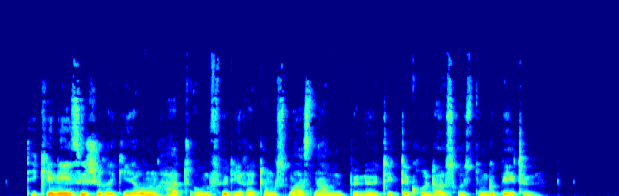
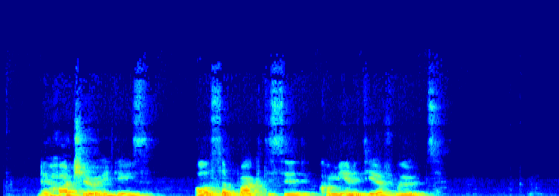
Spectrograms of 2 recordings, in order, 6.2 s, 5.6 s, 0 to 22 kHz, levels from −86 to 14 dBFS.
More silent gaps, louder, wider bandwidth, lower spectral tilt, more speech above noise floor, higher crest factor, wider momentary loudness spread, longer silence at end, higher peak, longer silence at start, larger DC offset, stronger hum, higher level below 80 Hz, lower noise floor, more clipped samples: neither; second, -22 LUFS vs -19 LUFS; first, 15.5 kHz vs 13 kHz; second, -6.5 dB/octave vs -8 dB/octave; first, 51 dB vs 45 dB; about the same, 18 dB vs 16 dB; about the same, 9 LU vs 10 LU; second, 0.8 s vs 1.25 s; about the same, -4 dBFS vs -4 dBFS; second, 0.25 s vs 0.4 s; neither; neither; second, -60 dBFS vs -54 dBFS; first, -72 dBFS vs -63 dBFS; neither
